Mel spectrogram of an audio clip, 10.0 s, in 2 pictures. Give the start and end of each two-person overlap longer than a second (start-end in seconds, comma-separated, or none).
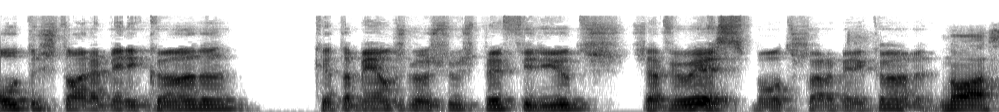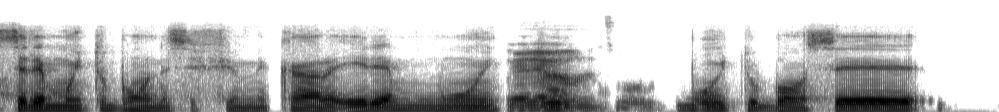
none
